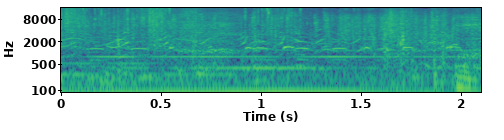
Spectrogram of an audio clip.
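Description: A flock of poultry calling at once, many short overlapping calls, over a steady low drone of background music.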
